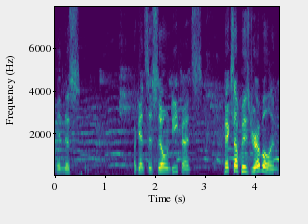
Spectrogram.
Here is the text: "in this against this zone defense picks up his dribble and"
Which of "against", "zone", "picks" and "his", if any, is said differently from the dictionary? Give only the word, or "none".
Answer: none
